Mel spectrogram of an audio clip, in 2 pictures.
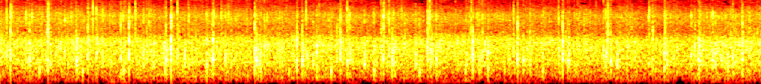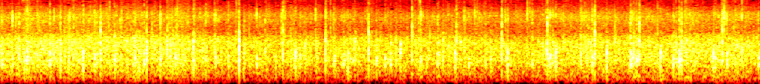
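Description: Audience applauding steadily: dense, even clapping with no singing.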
